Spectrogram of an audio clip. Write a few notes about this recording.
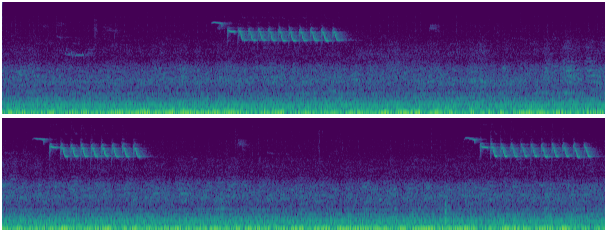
Fen Lane is a narrow corridor offered to wildlife running tight between the sterile silence of regimented, commercial orchards, and the putrid smell of an industrial poultry unit. Poultry can be heard incessantly over their heated, ventilated housing. In stark contrast, wild birds sing freely among the abandoned hazel coppice and large ivy-clad willow and oaks of the lane.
